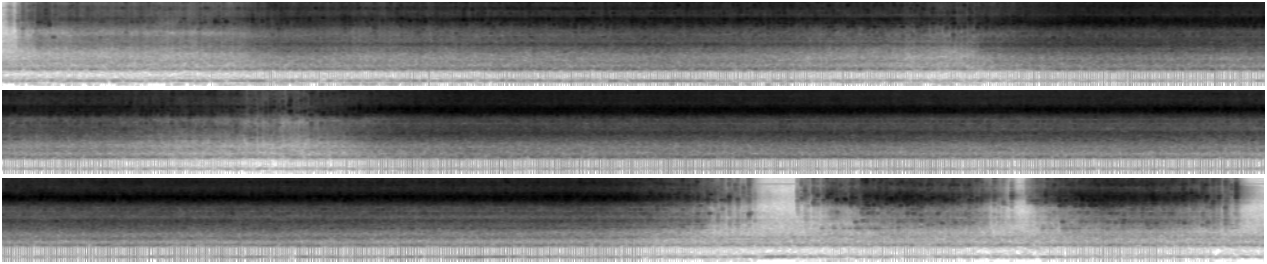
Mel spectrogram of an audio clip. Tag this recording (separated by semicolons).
clack; rustle; cactus; percussion; click; instrument; rain; rain-maker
